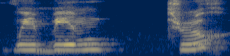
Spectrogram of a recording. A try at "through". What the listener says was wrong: Yes, no es through que termina en G, no hay G, termina en la U.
